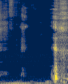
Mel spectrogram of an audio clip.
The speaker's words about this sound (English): Cough and all.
